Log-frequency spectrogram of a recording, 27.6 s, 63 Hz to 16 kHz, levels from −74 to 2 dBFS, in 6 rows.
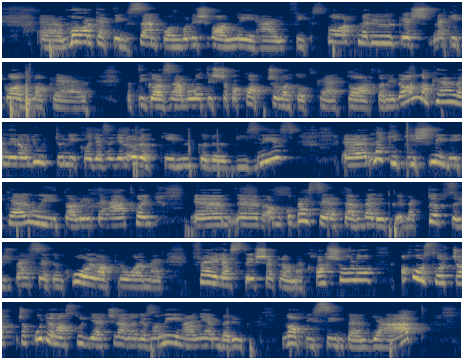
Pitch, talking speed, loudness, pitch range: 245 Hz, 145 wpm, -25 LUFS, 210-320 Hz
